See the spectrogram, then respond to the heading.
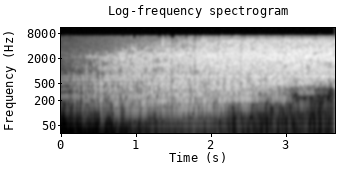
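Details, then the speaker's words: Milwaukee M18 Top Off 2846-20 power supply inverter powering a fan on high from an M18 battery; airflow swells for a second, then a steady, even rush with no ticking or rattle. Normal fan running on high. "that's on high. with the M18 12 amp hour battery with a fan, you can go to 151 minutes with it."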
